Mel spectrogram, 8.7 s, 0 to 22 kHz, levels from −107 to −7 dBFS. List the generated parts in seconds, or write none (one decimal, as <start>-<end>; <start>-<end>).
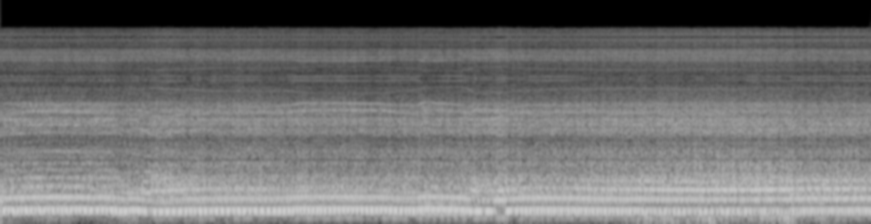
0.0-1.5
